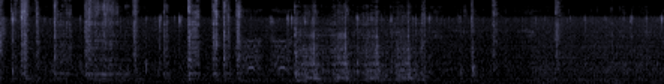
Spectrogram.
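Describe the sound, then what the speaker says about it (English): An embroidery machine stitching a final rope stitch around a patch design, giving a rapid, steady mechanical clatter of needle strikes with regular ticking accents, close and continuous throughout. "now your machine is going to stitch that final rope stitch around the entire design"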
